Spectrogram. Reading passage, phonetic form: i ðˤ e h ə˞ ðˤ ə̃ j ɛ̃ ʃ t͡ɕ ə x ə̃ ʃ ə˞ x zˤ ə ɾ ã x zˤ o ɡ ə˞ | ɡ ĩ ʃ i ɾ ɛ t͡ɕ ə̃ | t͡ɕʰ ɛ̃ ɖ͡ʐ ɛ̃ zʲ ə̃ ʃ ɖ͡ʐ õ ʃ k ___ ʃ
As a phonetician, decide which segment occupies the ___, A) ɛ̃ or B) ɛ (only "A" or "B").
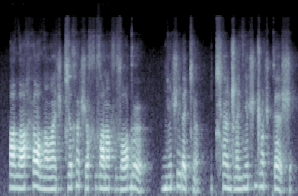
B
